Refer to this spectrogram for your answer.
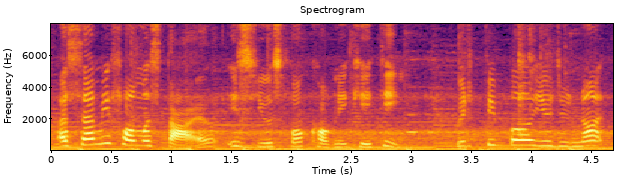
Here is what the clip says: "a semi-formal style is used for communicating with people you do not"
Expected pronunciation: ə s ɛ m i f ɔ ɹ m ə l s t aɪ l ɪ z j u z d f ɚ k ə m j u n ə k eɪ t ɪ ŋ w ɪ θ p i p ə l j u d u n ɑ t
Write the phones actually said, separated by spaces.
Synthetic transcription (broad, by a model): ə s ɛ m i f ɔ m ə s t aɪ l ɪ s j u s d f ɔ k ə m j u n ə k eɪ t ɪ ŋ w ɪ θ p i p ə l j u d u n ɑ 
